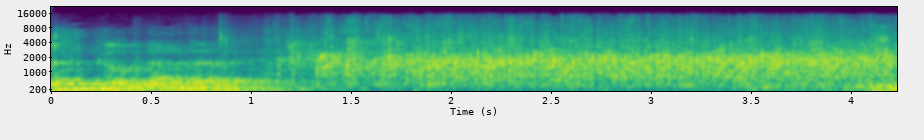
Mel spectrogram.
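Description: Sustained applause from the audience at a business meetup in Bucharest, a dense, steady wash of many hands clapping. It holds at an even level for several seconds with no voices above it.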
